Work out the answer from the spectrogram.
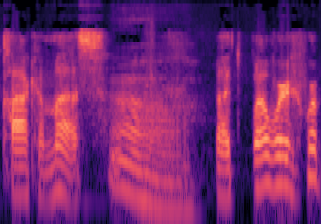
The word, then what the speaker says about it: Clackamas: Clackamass, Oregon. Where is it? Well, it's actually pronounced Clackamus.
